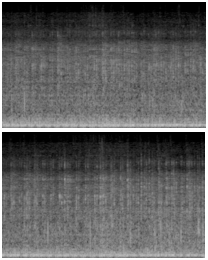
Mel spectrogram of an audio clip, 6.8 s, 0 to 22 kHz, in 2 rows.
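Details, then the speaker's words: 1977 Ford F150 4x4 barn find after about 20 years sitting, back at the shop and struggling to stay running: deep, lumpy, unsteady rough idle with uneven low rumble; major vacuum leak somewhere, not yet found. "yeah she's running really really rough we got a lot of work ahead of us but I think we can fix all that"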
